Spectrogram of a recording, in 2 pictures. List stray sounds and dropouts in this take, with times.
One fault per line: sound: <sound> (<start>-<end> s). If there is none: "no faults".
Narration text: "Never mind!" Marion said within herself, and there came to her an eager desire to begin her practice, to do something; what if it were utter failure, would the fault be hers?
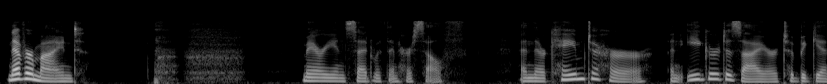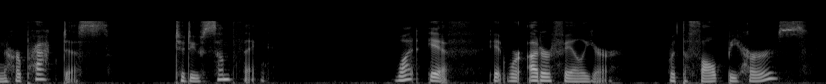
sound: breath (1.5-2.5 s)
